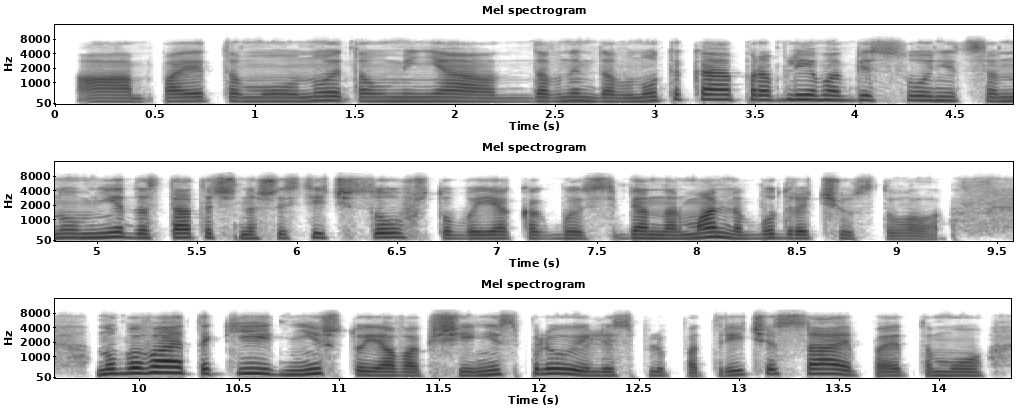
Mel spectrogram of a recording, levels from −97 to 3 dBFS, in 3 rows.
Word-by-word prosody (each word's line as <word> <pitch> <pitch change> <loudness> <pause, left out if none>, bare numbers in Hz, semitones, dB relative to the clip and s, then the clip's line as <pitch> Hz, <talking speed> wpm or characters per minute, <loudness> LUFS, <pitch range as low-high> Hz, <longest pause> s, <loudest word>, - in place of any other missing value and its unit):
А 145 -1 -2
поэтому 160 0 -3
ну, 180 +3 -3
это 180 -3 -3
у 165 - -6
меня 165 -3 -1
давным-давно 155 +2 -4
такая 230 +3 +1
проблема, 215 0 0
бессонница. 190 -4 -4
Но 175 +2 -2
мне 190 +4 +2
достаточно 180 -2 +1
6 165 +4 -2
часов, 195 +2 0
чтобы 150 -1 -4
я, 155 0 0
как 150 0 -6
бы, 150 0 -4
себя 160 +3 0
нормально, 160 +4 +2
бодро 160 +1 -2
чувствовала. 135 -5 -5 0.5
Но 210 +3 +3
бывают 260 +3 +8
такие 225 +2 +2
дни, 185 +2 +1
что 210 - -1
я 155 -2 +4
вообще 150 +1 +2
не 175 +4 0
сплю 220 +1 +2
или 155 -4 +1
сплю 150 0 -7
по 130 - -6
3 170 +4 -4
часа. 215 0 +3
И - - -1
поэтому, 150 -1 -3
170 Hz, 165 wpm, -24 LUFS, 155-200 Hz, 0.5 s, бывают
